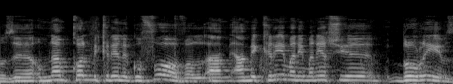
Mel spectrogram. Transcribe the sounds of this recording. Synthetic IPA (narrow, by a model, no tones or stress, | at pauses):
zeomnamkolmikɾeleɡufoavalaamikɾimanimaniaχʃe | bɾuɾimz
